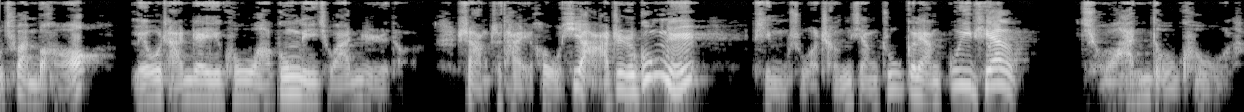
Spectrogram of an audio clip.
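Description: A man's voice: a little mellow, husky. A man performing traditional Chinese storytelling in a dramatic, exclamatory manner. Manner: dramatic, exclamatory, with lots of pitch swings.

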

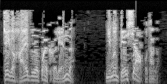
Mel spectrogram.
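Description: A man voicing a calm, merciful older monk who speaks slowly and gently in a low voice, on a dull lo-fi recording. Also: breathy edge, no room sound, exaggerated voice. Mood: gentle. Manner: slow, gentle, low-pitched pleading.

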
